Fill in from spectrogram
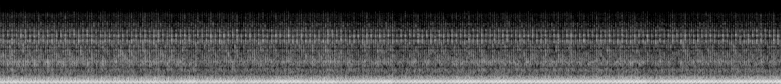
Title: Mustang V6 with duals and an exhaust leak. Cold start. 240,000 miles.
